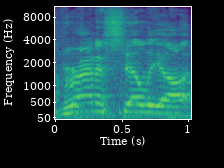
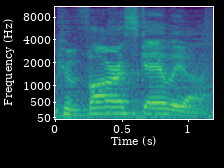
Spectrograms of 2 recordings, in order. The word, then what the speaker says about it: Kvaratskhelia: The Georgian winger, Vicha Kvaratskhelia, is joining us here. Hold up, I need to look up on YouTube how to pronunciate his name. Kvaratskhelia.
